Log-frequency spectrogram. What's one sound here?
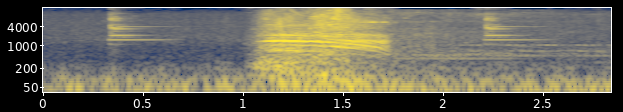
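A magical burst whooshes and rings out with a bright, ringing hum.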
